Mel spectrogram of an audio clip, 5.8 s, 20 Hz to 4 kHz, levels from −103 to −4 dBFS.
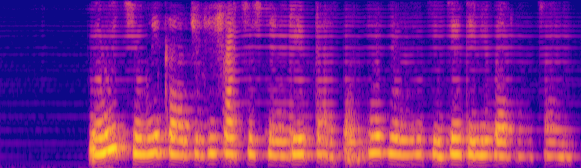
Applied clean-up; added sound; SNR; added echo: neural mask model DeepFilterNet 3.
